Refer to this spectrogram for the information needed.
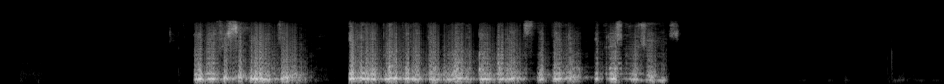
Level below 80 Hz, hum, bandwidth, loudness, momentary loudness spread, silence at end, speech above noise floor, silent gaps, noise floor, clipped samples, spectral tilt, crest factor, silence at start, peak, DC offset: -52 dBFS; none; 8.2 kHz; -21 LUFS; 11 LU; 2.65 s; 63 dB; none; -83 dBFS; under 0.1%; -5 dB/octave; 20 dB; 1.95 s; -4 dBFS; under 0.1%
